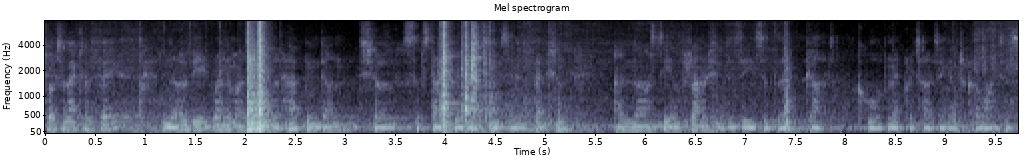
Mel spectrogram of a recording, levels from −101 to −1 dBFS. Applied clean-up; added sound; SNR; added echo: none; Drawer open or close; -3 dB; reverberation time 2.6 s.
